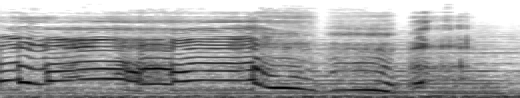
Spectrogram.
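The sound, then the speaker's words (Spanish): A man lets out a loud, anguished cry, drawn out and wavering, breaking into several falling moans over a low rumbling background, portraying Jesus crying out on the cross as he dies. “Jesús lanzó un fuerte grito.”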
